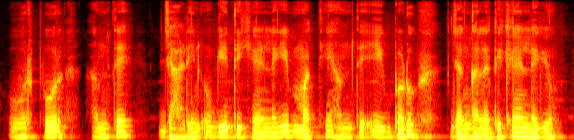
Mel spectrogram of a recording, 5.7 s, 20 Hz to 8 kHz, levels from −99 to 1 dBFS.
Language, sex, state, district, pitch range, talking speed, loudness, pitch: Hindi, male, Uttarakhand, Tehri Garhwal, 95-105 Hz, 145 wpm, -18 LUFS, 100 Hz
